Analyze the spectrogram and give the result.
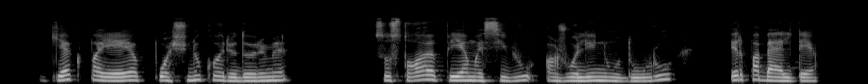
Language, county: Lithuanian, Vilnius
